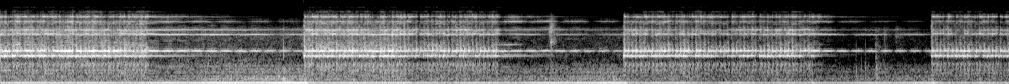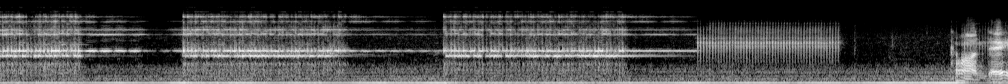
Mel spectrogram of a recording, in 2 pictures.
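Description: A telephone bell rings in repeated long bursts with short gaps between them, loud and close, ending in a shorter final ring.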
